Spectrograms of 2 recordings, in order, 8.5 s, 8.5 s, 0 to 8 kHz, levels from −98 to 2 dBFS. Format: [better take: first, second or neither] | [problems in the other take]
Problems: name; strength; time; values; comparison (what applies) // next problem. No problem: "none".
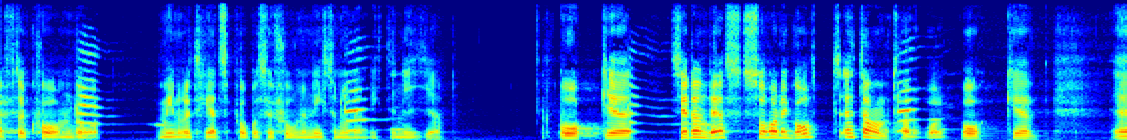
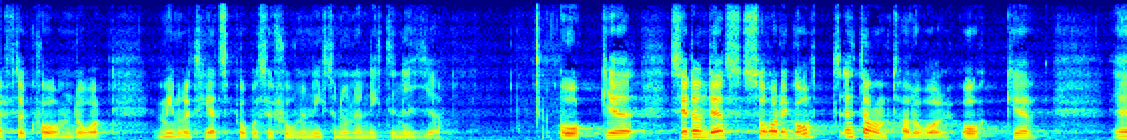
second | noise reduction (neural mask model RNNoise)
